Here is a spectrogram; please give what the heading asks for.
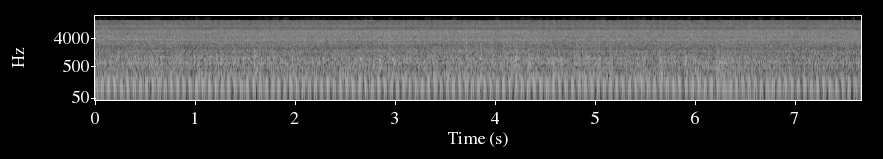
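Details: Honda CB190R single-cylinder motorcycle engine noise at idle: a fast, fairly regular pulsing patter of about four per second over a low throb, cause unclear.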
